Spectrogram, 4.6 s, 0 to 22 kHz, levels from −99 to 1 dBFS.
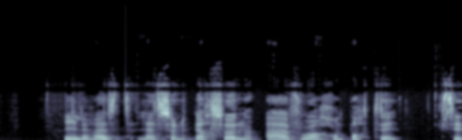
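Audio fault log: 1.25 s to the end: pre-emphasis left on. The treble was boosted for transmission and never cut back, leaving 10 kHz about 11 dB above 1 kHz. The speech turns thin, bright and hissy on sibilants. The tilt fits a J.17 curve.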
